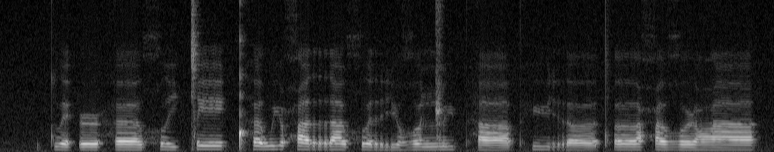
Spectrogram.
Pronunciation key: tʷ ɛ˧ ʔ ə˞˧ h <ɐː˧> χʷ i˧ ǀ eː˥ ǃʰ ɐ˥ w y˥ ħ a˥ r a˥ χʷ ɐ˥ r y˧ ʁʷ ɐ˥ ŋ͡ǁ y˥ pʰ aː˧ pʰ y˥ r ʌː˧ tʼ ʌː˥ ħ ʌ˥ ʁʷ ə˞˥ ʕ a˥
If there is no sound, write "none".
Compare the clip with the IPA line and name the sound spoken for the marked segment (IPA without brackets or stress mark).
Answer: ɐː˧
